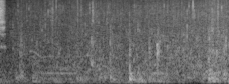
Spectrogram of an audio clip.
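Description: Wooden rowboats being rowed on a lake: oars dipping and splashing in the water over a steady wash of outdoor sound.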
